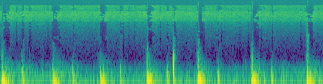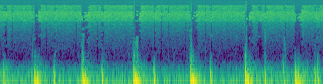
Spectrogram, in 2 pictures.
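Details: Heartbeat sound recorded along with a visible neck pulse.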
